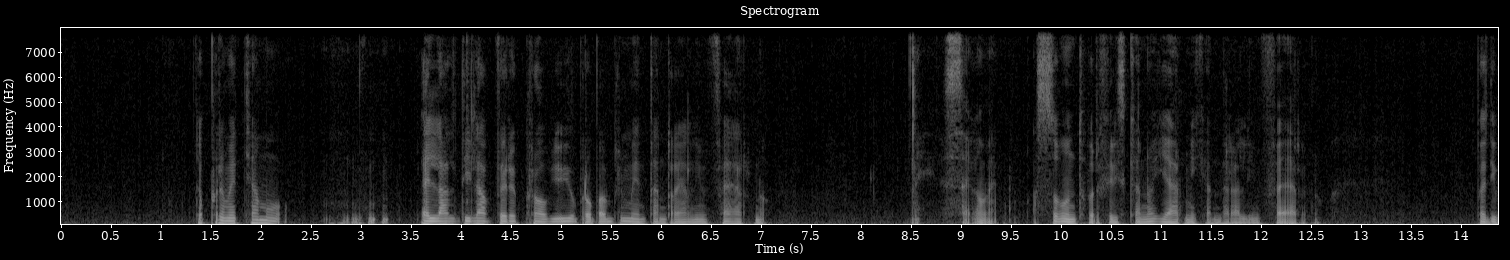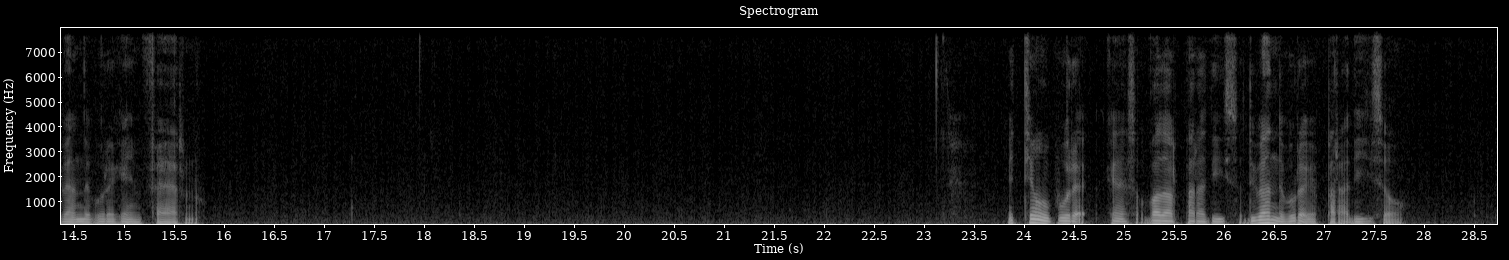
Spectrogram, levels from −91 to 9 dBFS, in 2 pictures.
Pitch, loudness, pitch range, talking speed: 95 Hz, -36 LUFS, 90-105 Hz, 90 wpm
